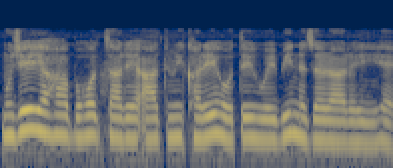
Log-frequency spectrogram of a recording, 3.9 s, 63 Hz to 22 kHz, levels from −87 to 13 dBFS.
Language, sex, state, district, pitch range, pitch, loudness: Hindi, female, Arunachal Pradesh, Lower Dibang Valley, 175-200 Hz, 185 Hz, -17 LUFS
